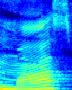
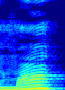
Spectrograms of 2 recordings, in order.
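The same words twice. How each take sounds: First: मास with final s; Hindi form. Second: माह as maah, no final s; Punjabi form. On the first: Teacher giving the Hindi word, मास with s. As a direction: close मास on s. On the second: Teacher showing the Punjabi form, open-ended माह. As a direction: end माह on the open vowel. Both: Shown as a demonstration. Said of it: "Punjabi च हो जाएगा".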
